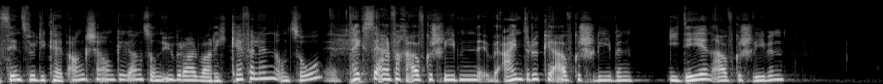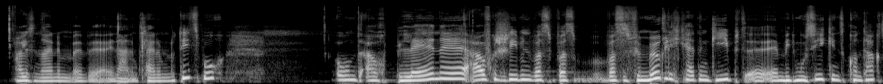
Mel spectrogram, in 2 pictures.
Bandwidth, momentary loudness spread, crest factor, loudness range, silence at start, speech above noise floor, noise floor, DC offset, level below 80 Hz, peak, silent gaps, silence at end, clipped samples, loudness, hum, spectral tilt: 15.5 kHz; 8 LU; 14 dB; 6 LU; 0 s; 48 dB; -62 dBFS; under 0.1%; -52 dBFS; -2 dBFS; none; 0 s; under 0.1%; -15 LUFS; none; -6.5 dB/octave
